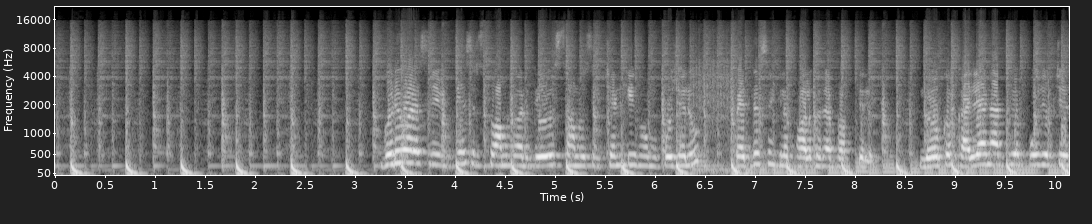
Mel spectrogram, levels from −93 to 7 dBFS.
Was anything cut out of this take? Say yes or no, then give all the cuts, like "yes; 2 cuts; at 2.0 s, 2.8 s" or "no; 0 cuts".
yes; 1 cut; at 2.1 s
